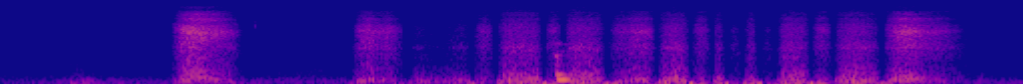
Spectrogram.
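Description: Loud sniffing: one long sharp inhale, a pause, then a rapid string of about a dozen quick sniffs, ending with another drawn-out sniff. No talking.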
